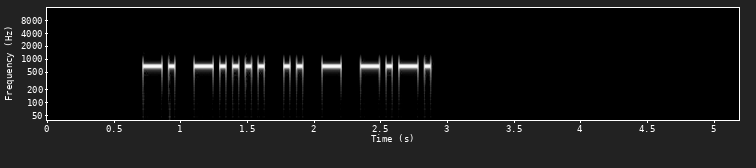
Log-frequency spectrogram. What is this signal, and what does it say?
Morse code, heard as a keyed tone, about 25 wpm, 700 Hz. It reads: N6ITC
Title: USA Call Signs - 5 Characters - Repeated 2x - 25wpm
